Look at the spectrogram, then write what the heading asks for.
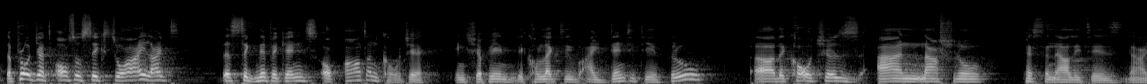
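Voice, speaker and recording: A man's voice: medium pitch, mellow. A man presenting a morning TV news program, reading an intro and then questioning a guest, stumbling now and then. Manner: reads a scripted intro, then asks questions with some stumbles. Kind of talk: news interview.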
